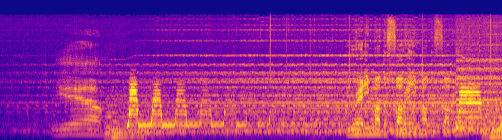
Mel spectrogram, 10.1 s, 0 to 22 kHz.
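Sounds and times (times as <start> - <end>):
low hum: 0.0 - 10.0
deep drawn-out voice-like sound: 1.0 - 2.2, 6.9 - 9.3.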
